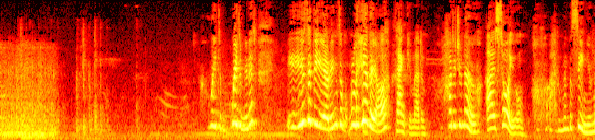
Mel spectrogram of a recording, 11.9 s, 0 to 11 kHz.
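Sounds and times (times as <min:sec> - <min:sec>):
store sliding door opening with a mechanical swoosh: 0:00.0 - 0:01.2
store sliding door rattles and clicks as it moves: 0:00.1 - 0:02.3
speech: 0:04.2 - 0:11.9.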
